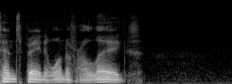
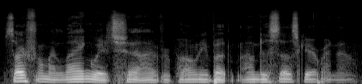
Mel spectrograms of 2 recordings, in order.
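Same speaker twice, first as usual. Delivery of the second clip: ordinary delivery, nothing marked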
